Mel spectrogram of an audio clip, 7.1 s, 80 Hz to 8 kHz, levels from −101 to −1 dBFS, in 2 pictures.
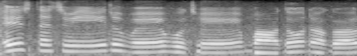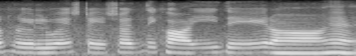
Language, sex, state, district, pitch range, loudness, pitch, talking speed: Hindi, male, Madhya Pradesh, Katni, 215-245 Hz, -17 LUFS, 225 Hz, 100 wpm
